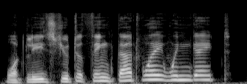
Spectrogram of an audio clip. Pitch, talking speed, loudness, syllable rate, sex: 160 Hz, 195 wpm, -15 LUFS, 4.4 syllables/s, male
